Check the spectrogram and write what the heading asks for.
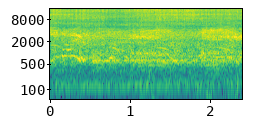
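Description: A child's faint voice over a steady background hiss.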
